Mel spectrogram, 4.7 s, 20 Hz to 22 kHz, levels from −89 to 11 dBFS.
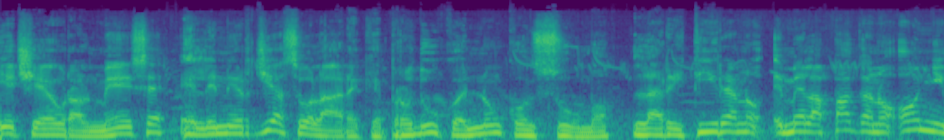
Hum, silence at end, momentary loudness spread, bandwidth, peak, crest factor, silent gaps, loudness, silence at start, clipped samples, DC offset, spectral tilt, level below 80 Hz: none; 0 s; 4 LU; 17 kHz; 0 dBFS; 12 dB; none; -12 LUFS; 0 s; under 0.1%; under 0.1%; -4.5 dB/octave; -38 dBFS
